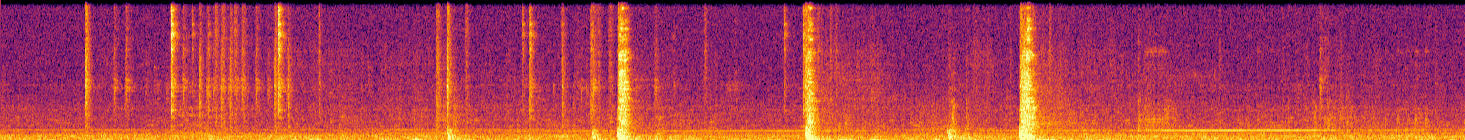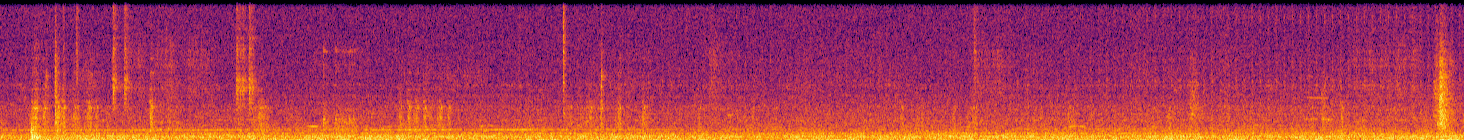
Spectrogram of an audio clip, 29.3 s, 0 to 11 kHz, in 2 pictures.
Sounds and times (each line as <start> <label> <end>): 17.2 Night train, stopping and starting, juddering and shaking 29.2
